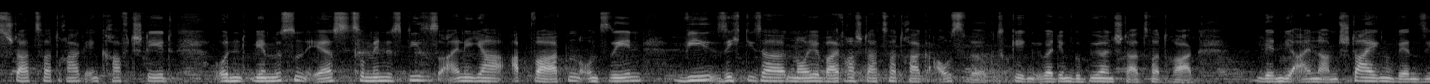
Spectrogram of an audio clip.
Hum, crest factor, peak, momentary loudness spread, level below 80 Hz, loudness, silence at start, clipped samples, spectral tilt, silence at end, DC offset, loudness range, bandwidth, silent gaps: none; 18 dB; -10 dBFS; 8 LU; -58 dBFS; -28 LUFS; 0 s; under 0.1%; -6 dB/octave; 0 s; under 0.1%; 2 LU; 12 kHz; none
